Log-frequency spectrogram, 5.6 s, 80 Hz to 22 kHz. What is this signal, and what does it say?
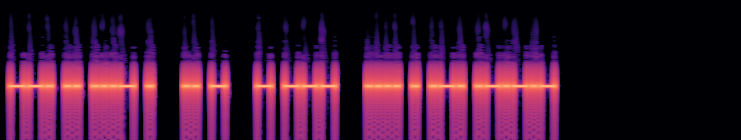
Morse code, heard as a keyed tone, about 34 wpm, 700 Hz. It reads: GIVE IT TO HER.
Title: Sentences from Top 1400 Words 35wpm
